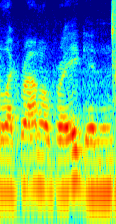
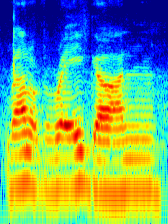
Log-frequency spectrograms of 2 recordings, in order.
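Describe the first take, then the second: First: Said in the usual way. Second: Ronald Reagan stretched out very slowly; slow dreamy drawl. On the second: Shown as a demonstration. Streamer slowly drawing out Ronald Reagan to chat, slow dreamy delivery. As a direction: savor each syllable of Ronald Reagan, unhurried. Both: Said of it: "That's like spa music".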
